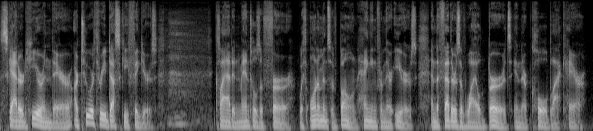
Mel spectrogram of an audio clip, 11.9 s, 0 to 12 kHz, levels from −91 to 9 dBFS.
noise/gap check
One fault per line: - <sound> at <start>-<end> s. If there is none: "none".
- sigh at 3.3-4.1 s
